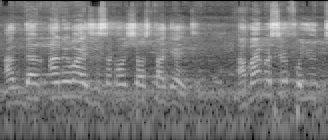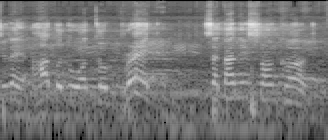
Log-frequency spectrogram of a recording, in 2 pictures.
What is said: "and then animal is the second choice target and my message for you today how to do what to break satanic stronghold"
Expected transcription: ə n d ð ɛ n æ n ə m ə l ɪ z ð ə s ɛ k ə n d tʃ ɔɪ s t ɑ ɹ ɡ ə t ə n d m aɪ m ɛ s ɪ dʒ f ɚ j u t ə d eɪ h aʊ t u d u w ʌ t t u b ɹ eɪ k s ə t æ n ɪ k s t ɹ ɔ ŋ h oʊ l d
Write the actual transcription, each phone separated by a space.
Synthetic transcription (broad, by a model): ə n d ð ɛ n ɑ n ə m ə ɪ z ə s ɛ k ə n d ʃ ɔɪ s t ɑ ɡ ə t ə m aɪ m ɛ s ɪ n f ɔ j u t ə d eɪ h aʊ t u d u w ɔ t t u b ɹ eɪ k s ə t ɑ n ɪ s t ɹ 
